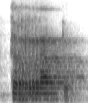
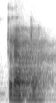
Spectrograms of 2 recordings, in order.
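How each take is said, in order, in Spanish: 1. La r es vibrante múltiple. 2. La r es vibrante simple, un toque suave. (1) "no decimos trapo" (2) "decimos trapo"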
